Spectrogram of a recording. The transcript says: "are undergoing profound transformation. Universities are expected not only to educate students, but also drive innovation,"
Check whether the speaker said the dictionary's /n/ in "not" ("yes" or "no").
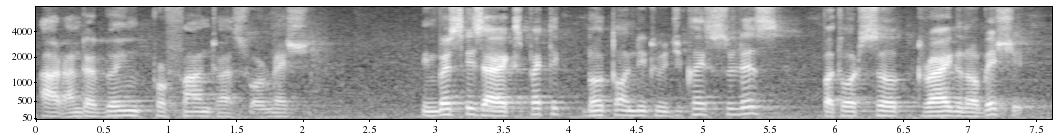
yes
